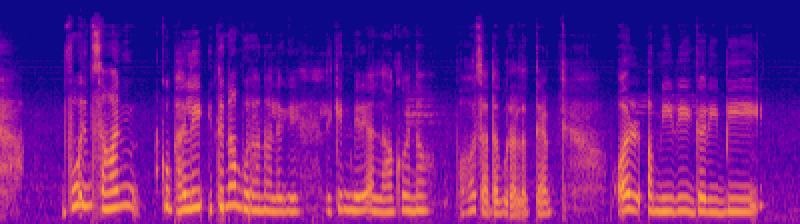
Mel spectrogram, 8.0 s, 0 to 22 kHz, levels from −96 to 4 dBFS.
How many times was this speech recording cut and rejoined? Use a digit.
0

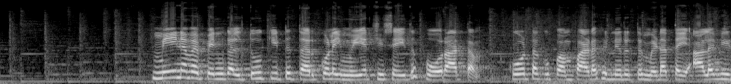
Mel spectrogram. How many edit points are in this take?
1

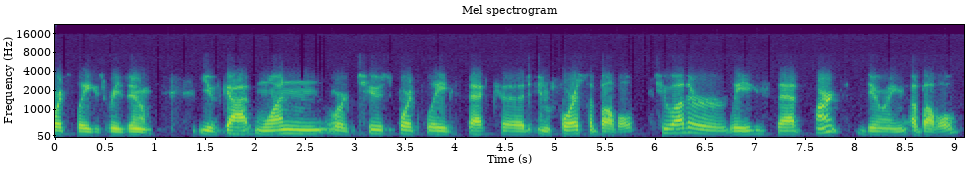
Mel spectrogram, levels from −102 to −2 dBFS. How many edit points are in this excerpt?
1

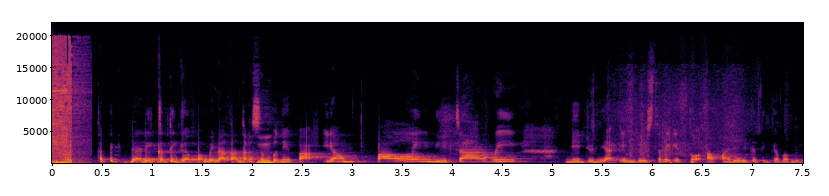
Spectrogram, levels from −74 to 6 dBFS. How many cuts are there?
0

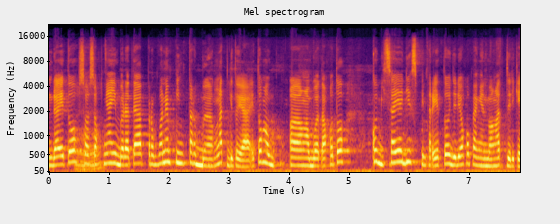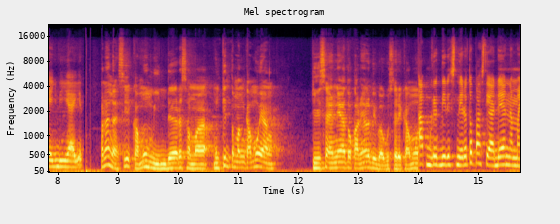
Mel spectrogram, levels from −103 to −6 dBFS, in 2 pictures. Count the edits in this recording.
2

